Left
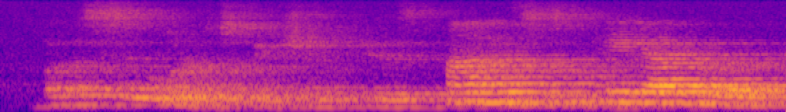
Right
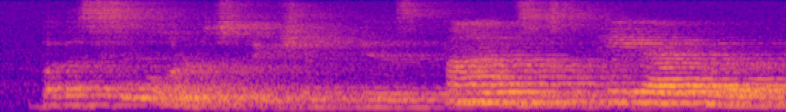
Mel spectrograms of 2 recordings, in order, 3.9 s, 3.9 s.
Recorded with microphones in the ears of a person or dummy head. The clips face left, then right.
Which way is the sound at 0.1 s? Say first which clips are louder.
Right 1 dB; 85° right.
